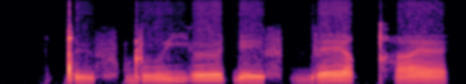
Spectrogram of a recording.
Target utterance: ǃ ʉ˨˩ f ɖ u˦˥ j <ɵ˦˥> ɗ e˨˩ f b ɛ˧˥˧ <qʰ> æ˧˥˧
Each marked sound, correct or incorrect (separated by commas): correct, correct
